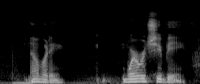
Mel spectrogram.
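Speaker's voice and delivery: ordinary delivery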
